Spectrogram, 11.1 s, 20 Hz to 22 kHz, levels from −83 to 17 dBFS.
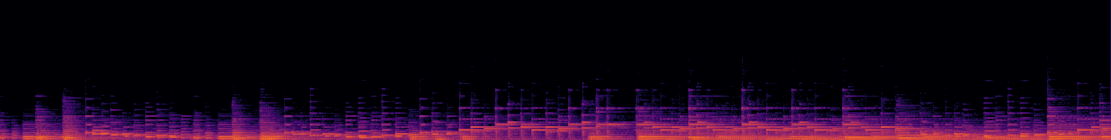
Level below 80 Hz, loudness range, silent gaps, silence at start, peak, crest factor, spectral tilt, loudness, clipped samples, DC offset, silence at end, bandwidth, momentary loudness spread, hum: -50 dBFS; 4 LU; none; 0 s; -8 dBFS; 16 dB; -7 dB/octave; -25 LUFS; under 0.1%; under 0.1%; 0 s; 8.4 kHz; 7 LU; none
